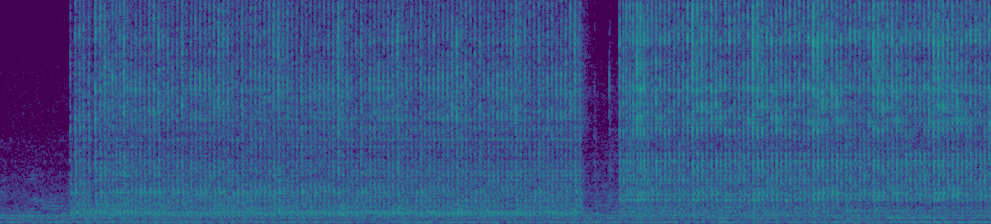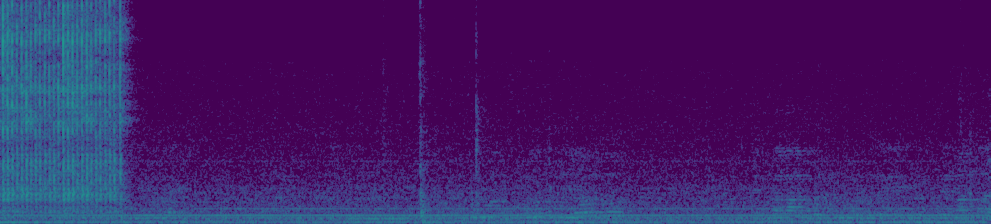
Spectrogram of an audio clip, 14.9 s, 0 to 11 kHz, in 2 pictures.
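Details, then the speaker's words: Sony MDS-JE510 MiniDisc deck at power-on: harsh, fast gear ratcheting for several seconds, then quiet; suspected carriage not detecting an end-of-travel switch, so it keeps trying to eject the disc. Not confirmed. "el problema que presenta este lector de medidas es son ruidos de engranajes a la hora de encender da la sensación de que el carro no está detectando algún final de carrera"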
